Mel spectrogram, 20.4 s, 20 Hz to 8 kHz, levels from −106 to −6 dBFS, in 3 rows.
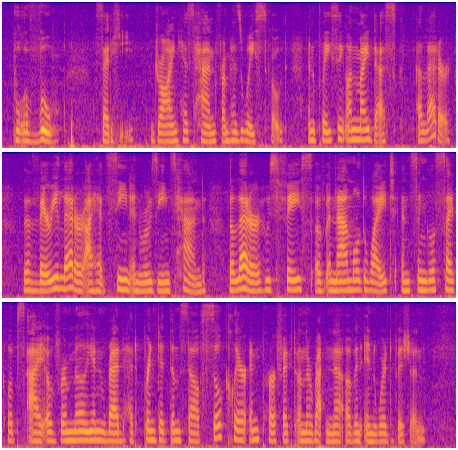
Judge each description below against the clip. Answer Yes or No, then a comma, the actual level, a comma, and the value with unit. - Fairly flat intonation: Yes, narrow, 1.9 semitones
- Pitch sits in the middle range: Yes, medium, 180 Hz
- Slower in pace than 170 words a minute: Yes, average, 155 wpm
